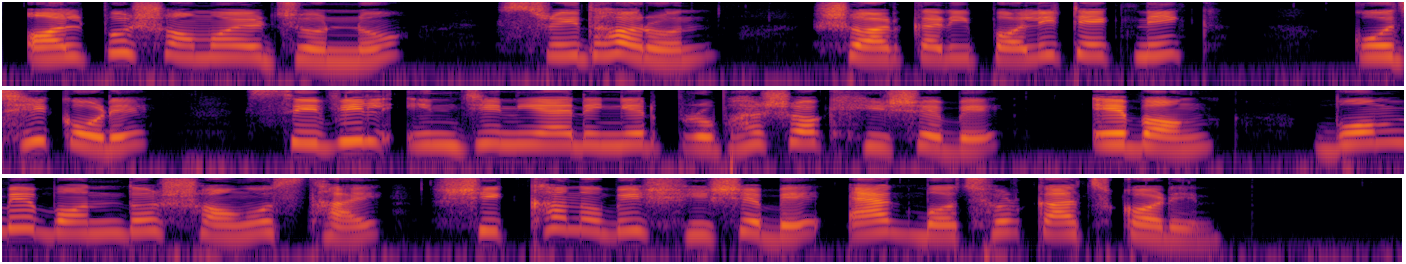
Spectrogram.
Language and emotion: Bengali, neutral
